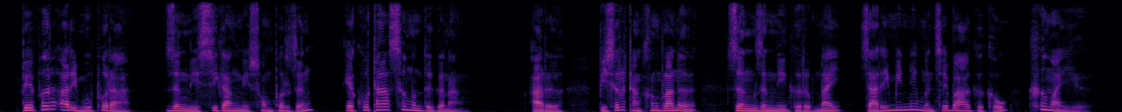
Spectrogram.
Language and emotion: Bodo, fearful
